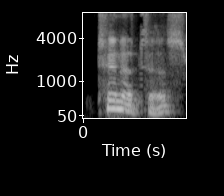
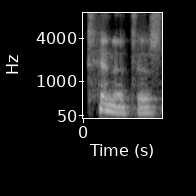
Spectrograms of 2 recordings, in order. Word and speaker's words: tinnitus: symptom complex exclusively includes tinnitus. By the way, the proper pronunciation is tinnitus, not tinnitus.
